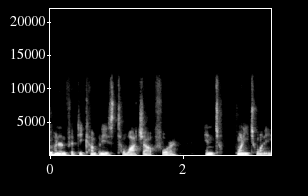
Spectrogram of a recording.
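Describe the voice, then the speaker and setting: A man at a medium pitch with an American accent. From California. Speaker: head of sales at an ad-tech company. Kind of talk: webinar presentation.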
